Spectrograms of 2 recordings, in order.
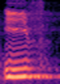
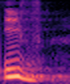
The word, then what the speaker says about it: Yves: Presta atenção que esse Yves termina com ES, mas eu não pronuncio nem o E nem o S no final. Eu só vou falar o Y e o V.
